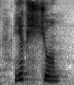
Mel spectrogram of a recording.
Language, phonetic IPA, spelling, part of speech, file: Ukrainian, [jɐkʃˈt͡ʃɔ], якщо, conjunction, Uk-якщо.ogg
- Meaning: if, in case introduces a real condition; for unreal conditions, see якби (jakby)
